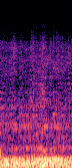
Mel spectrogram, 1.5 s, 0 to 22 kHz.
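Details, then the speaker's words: BMW E46 M3 with swapped junkyard 2JZ non-VVTi inline six, hand-machined build, first start on open downpipe, still cold: loud, deep, even burble at steady idle, no misses or knocks, no smoke; idle may need adjusting, running cleanly. "hell yeah probably going to have to change the idle a little"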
